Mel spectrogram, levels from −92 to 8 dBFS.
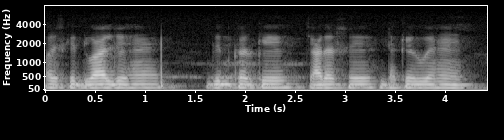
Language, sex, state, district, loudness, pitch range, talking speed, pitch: Hindi, male, Jharkhand, Ranchi, -17 LUFS, 110-115 Hz, 160 wpm, 115 Hz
